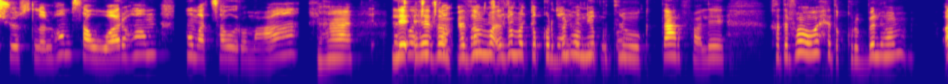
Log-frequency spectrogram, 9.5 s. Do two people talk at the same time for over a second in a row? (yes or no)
yes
